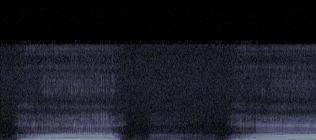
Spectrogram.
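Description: Two loud, harsh, drawn-out snores on breathing in, separated by a quieter breath out. Heavy snoring.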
